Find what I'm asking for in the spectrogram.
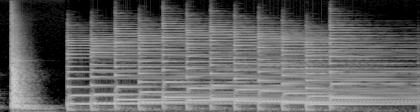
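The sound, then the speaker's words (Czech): A short musical jingle: a dull thump, then a quick, evenly paced run of bright ringing notes stepping upward and sustaining into a held final chord, loud, with no voices. “Znělka.”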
